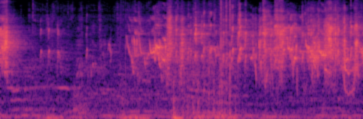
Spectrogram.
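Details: Budgerigars chirping: a quieter opening gives way after about a second and a half to dense, high, scratchy warbling and squawky chatter that runs on to the end, with a low background rumble.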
